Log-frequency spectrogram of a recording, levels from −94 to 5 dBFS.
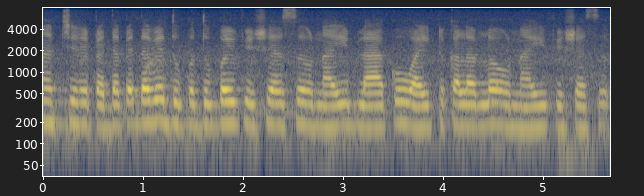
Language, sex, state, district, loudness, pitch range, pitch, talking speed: Telugu, female, Andhra Pradesh, Anantapur, -17 LUFS, 175-190 Hz, 185 Hz, 115 wpm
